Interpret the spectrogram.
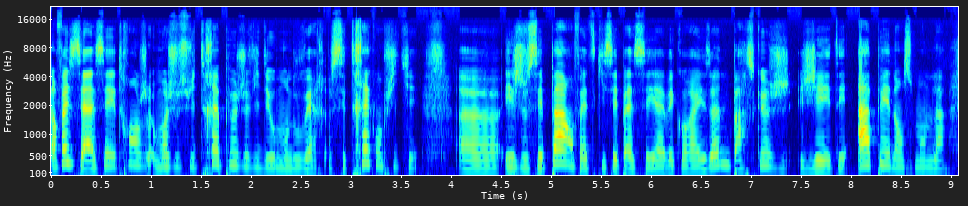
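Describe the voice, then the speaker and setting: A woman's fairly high voice at a fairly quick pace with ordinary pitch variation, a normal speaking voice in a dry, close sound with no echo, on a very clean recording with a silent background. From France, Haute-Savoie. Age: 30s. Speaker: video game podcast guest. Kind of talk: casual chat.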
